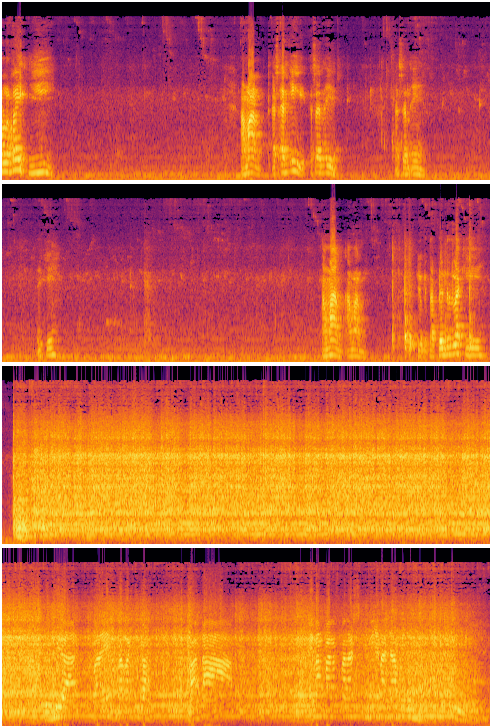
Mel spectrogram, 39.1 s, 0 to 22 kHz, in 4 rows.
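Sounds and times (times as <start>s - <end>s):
blender running: 19.7s - 39.0s.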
